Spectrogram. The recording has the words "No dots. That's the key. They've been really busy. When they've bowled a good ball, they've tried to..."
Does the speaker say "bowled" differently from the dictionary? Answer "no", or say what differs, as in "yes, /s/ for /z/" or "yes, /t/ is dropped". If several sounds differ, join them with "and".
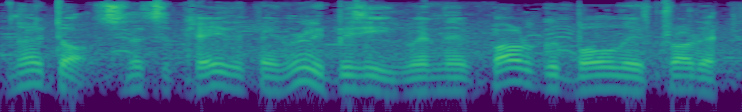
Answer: yes, /l/ is dropped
